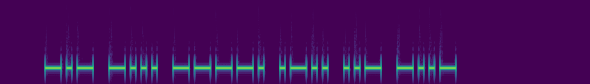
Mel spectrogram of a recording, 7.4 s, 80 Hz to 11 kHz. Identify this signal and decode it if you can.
Morse code, heard as a keyed tone, about 18 wpm, 700 Hz. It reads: KB9LUX
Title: Speed Racing - USA 2x3 Call Signs 15wpm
